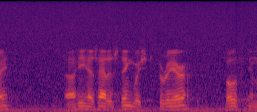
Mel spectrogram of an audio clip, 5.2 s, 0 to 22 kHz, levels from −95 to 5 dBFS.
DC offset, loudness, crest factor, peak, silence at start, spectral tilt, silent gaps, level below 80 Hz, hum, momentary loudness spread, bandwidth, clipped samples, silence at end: under 0.1%; -38 LUFS; 18 dB; -20 dBFS; 0 s; -3.5 dB/octave; none; -56 dBFS; none; 12 LU; over 20 kHz; under 0.1%; 0 s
